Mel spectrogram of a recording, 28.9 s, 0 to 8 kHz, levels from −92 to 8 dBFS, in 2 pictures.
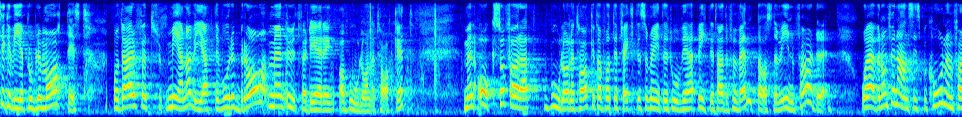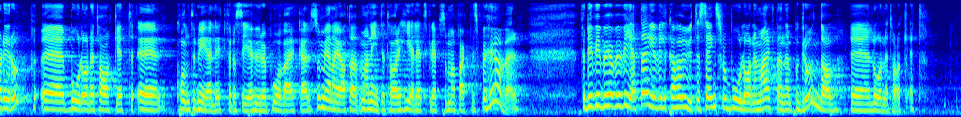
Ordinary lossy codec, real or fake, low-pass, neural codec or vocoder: none; real; 7.2 kHz; none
